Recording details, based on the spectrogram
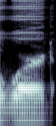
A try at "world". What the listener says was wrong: Because your tendency is not to hit that ending so hard, and then we just lose it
